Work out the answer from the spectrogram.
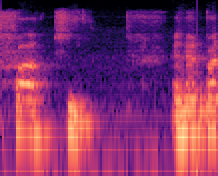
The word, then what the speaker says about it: Fakhi: The how it's pronounced, it's far key. It's a key that takes you far. So it's far FAR and key for opening. So it's far key.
